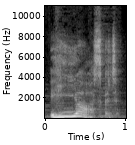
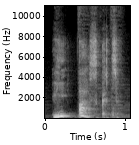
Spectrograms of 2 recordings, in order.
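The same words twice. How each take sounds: First: A y sound comes between the words. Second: No extra sound comes between the words.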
